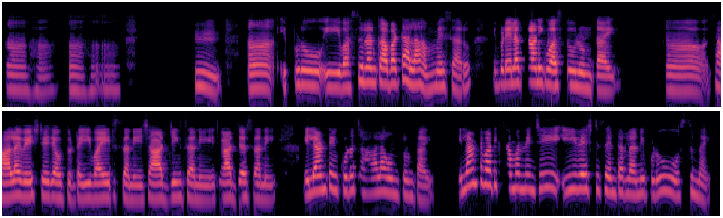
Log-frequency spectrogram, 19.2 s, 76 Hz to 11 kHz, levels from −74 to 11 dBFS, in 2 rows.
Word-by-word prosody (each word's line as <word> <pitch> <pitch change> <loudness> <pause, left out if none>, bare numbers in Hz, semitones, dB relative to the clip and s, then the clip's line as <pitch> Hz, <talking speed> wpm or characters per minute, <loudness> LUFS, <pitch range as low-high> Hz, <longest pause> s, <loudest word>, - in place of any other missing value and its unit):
ఆహా! 170 -3 -9 0.4
ఆహా! 170 0 -13
ఆ! - - -15 1.2
హ్మ్. 195 -5 -4 0.5
ఆహ్, 185 -1 +1 0.2
ఇప్పుడూ 220 +3 -2 0.3
ఈ - - 0 0.2
వస్తువులను 240 +5 +2
కాబట్టి 235 +2 +6
అలా 225 -2 +5
అమ్మేసారు. 195 -2 -4 0.4
ఇప్పుడు 225 +1 0
ఎలక్ట్రానిక్ 245 -1 +5
వస్తువులుంటాయి, 190 -5 0 0.8
ఆహ్, 170 -1 -3 0.2
చాలా 190 +1 +5
వేస్టేజవుతుంటాయి 190 -3 0
ఈ - - 0
వైర్సని, 185 -2 0
చార్జింగ్సని, 180 -1 +1 0.2
చార్జర్సని, 185 -2 0 0.5
ఇలాంటివి 265 +3 +3
కూడా 250 +1 -1
చాలా 230 +2 -4
ఉంటుంటాయి. 200 -7 -7 0.4
ఇలాంటి 345 +6 +2
వాటికి 330 -1 +1
సంబంధించి 275 -1 -4 0.3
ఈ-వేస్ట్ 275 0 0
సెంటర్లని 225 -2 -2
ఇప్పుడు 215 +2 -5 0.2
ఒస్తున్నాయి. 200 -5 -10
200 Hz, 100 wpm, -22 LUFS, 180-235 Hz, 1.2 s, కాబట్టి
